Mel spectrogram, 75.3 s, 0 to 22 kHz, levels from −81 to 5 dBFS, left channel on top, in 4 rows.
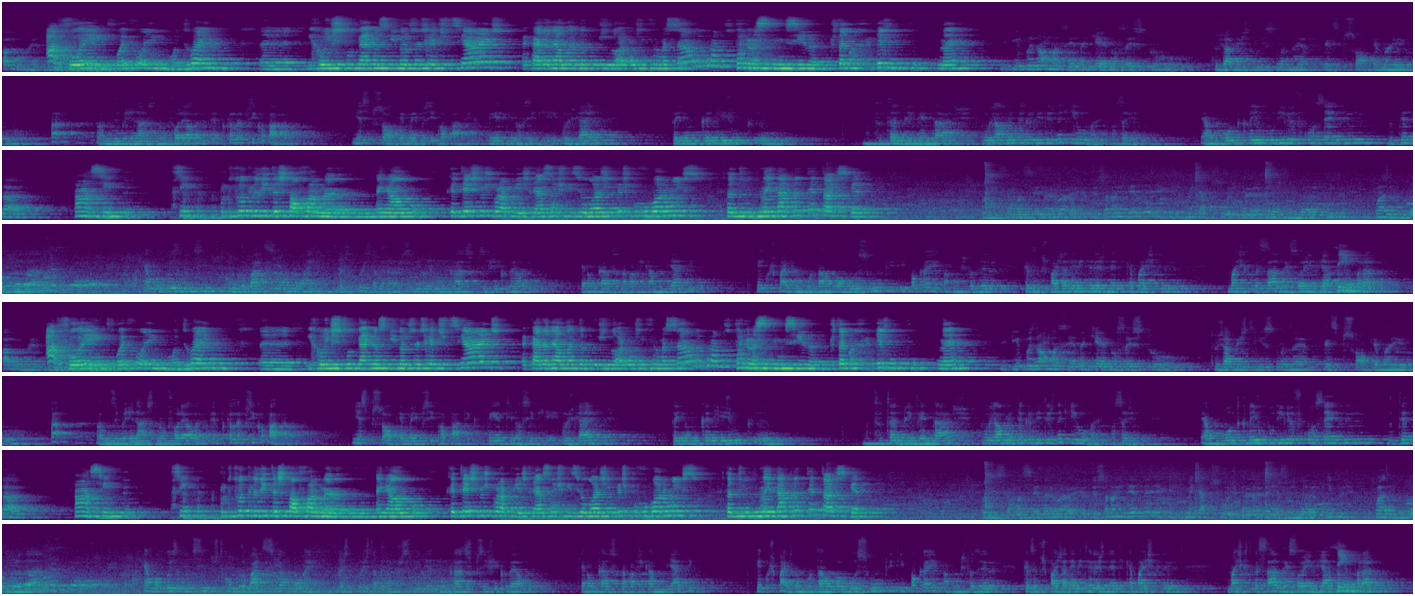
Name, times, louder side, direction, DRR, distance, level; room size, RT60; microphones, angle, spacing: voice 1, 0.0-1.3 11.3-11.6 13.3-15.8 16.1-19.2 19.5-22.7 23.5-27.0 27.7-29.2 30.3-34.0 34.8-38.0 38.9-39.4 39.9-40.5 47.4-47.9 50.7-55.6 55.9-57.3 58.2-63.5 64.2-65.7 66.5-69.8 70.1-72.2 72.8-74.7, right 1 dB, 90° right, 3 dB, 2.6 m, -39 dB
voice 2, 0.6-2.9 3.4-6.6 6.9-11.3 11.6-12.8 38.6-39.2 39.9-40.1 40.5-43.2 43.6-46.9 47.3-49.1 74.2-74.5, equal, 70° right, 2 dB, 3.1 m, -25 dB
sound 1, 44.2-62.5, equal, 10° right, 2.4 m, -46 dB
19.0 x 7.0 x 9.5 m, 1.4 s
head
